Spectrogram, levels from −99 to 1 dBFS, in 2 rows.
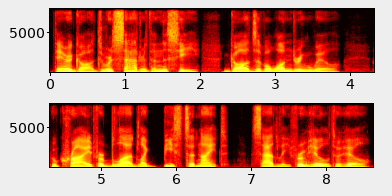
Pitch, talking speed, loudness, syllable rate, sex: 115 Hz, 175 wpm, -17 LUFS, 4.1 syllables/s, male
